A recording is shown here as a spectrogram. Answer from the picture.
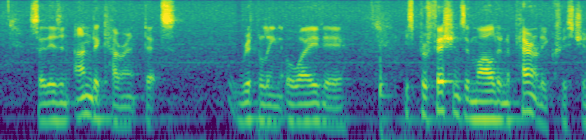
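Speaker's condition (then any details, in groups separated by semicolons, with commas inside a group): No condition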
